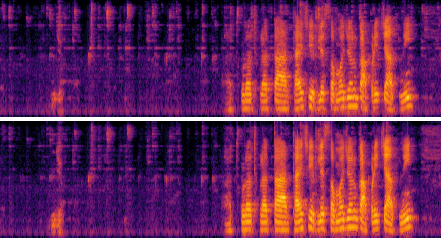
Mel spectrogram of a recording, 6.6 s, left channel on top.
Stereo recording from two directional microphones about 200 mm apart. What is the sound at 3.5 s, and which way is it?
Speech, 25° right (ahead or behind).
